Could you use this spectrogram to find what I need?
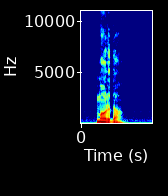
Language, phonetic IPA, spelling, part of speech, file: Polish, [ˈmɔrda], morda, noun / interjection, Pl-morda.ogg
